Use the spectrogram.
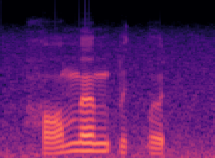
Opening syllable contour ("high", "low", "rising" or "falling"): rising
